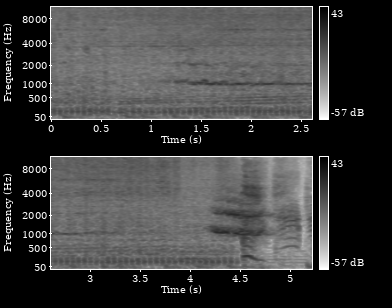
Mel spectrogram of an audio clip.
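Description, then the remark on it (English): The small motor of a toy bathtub car putters and rumbles steadily during a race, then revs up with a sharp rising whine and screech as the car zooms away, fairly loud with no talking. “Well, I've never driven a bathtub car before. Hang on!”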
